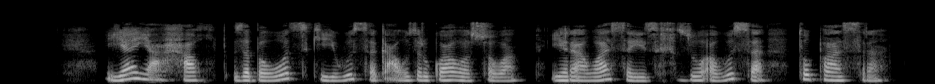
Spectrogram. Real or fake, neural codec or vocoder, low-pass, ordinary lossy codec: real; none; 7.2 kHz; MP3, 96 kbps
